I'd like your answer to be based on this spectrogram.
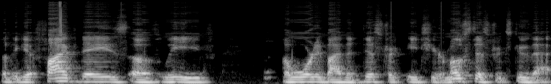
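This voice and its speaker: Speaking at a moderate pace, a man with a medium pitch sounds somewhat breathy. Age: 60s. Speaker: retired teacher and military veteran. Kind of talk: casual monologue vlog. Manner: hesitant, with many fillers and repetitions.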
